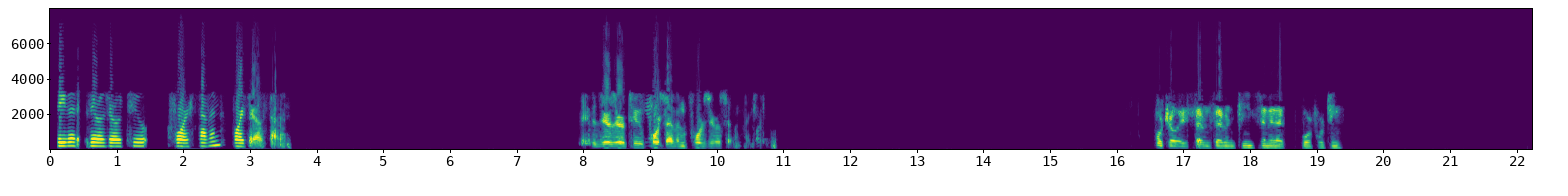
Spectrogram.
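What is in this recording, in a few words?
Lakes Sheriff Lake Patrol, scanner audio trunk; MCSO Lakes 1; ThompsonPeakScot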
